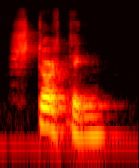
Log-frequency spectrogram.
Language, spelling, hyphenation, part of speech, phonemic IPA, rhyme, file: Dutch, storting, stor‧ting, noun, /ˈstɔrtɪŋ/, -ɔrtɪŋ, Nl-storting.ogg
- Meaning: 1. dumping 2. deposition of money into a bank account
